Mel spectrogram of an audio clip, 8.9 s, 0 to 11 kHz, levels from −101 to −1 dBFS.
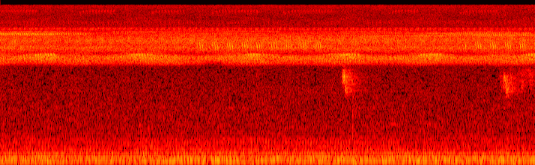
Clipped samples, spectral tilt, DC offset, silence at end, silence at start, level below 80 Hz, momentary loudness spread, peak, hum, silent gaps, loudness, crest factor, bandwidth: under 0.1%; -0.5 dB/octave; under 0.1%; 0 s; 0 s; -52 dBFS; 3 LU; -24 dBFS; none; none; -36 LUFS; 16 dB; 10.5 kHz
